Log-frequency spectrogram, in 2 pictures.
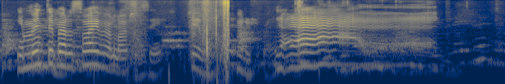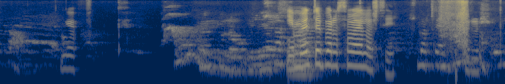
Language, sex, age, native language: Icelandic, male, 9, Icelandic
